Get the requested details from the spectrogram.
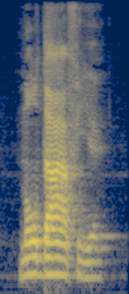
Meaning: Moldova (a country in Eastern Europe)
- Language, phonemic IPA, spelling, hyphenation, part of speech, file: Dutch, /ˌmɔlˈdaː.vi.ə/, Moldavië, Mol‧da‧vië, proper noun, Nl-Moldavië.ogg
